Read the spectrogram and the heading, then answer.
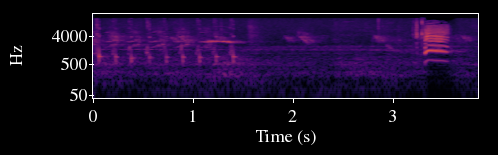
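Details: A 10-year-old female common raven with a wing injury, kept at a zoo, called while perched on a keeper's arm, gives a quick run of eight short clucking notes, then one loud, ringing, nasal call; soft background murmur.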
